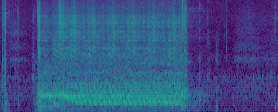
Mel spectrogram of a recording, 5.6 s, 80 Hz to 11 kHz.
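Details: 1985 Chevy Corvette C4 cranking after priming, fuel rail heard, battery getting low; starter spins with even, rapid churn for about three seconds then stops without catching; cranks but won't start.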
